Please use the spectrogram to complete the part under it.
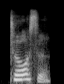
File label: "torsel", Indian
